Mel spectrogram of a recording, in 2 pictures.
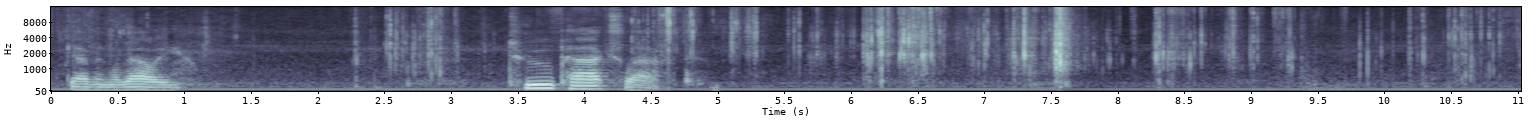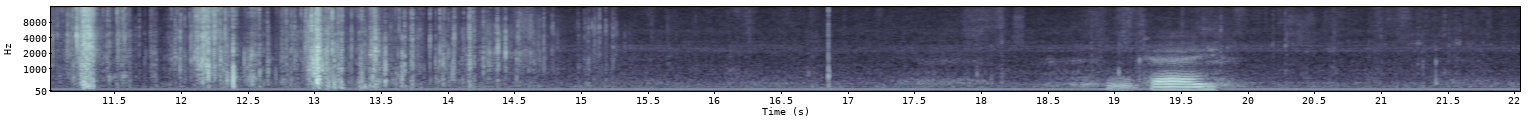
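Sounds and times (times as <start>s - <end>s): foil wrapper tearing and crinkling: 2.3s - 3.1s, 4.5s - 15.4s.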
